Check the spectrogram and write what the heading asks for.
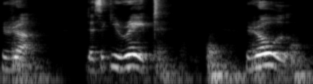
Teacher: हिंदी का र बिल्कुल शुद्ध र उच्चारण है, लेकिन इंग्लिश का जो आर का उच्चारण आप लेंगे वो होगा हल्का सा जबान को घुमाकर, यानी कि रोल करके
